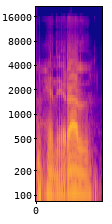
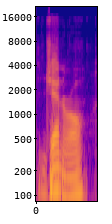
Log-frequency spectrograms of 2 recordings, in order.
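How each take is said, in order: First: The stress is on the last syllable. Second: The stress is on the first syllable. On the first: "with the stress being the last one" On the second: "the stress in the English word is, ... in the first syllable"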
